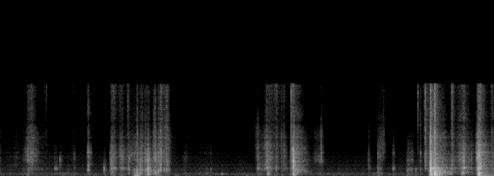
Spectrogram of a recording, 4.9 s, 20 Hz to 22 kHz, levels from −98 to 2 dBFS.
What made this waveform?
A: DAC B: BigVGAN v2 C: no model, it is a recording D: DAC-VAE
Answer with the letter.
D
